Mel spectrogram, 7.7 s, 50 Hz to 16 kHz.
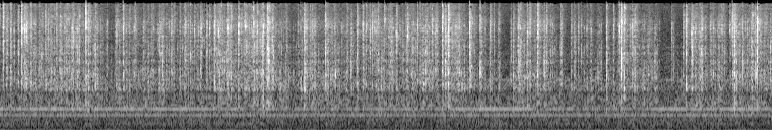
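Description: A small, solid 3x3 plastic puzzle cube with colored stickers is held in both hands while fingertips turn its layers. The result is a continuous run of quick, bright plastic clicks and sliding rasps, with faint steady tones humming underneath.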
